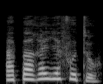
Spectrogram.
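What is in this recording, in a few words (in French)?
"appareil à photo", French; vocabulaire; le lexique des vacances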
